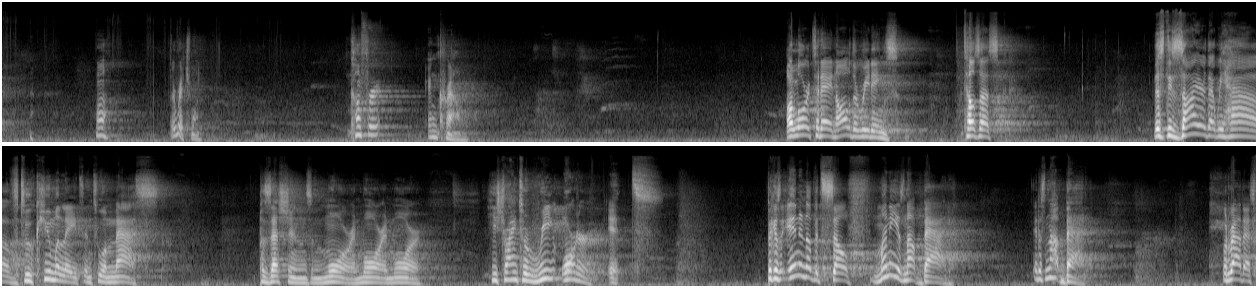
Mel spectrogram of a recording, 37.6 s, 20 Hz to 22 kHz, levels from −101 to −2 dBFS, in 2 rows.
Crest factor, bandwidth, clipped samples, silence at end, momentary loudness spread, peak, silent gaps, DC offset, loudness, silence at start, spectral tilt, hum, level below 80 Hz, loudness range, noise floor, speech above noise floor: 26 dB; 12.5 kHz; under 0.1%; 0 s; 20 LU; 0 dBFS; none; under 0.1%; -24 LUFS; 0.4 s; -5 dB/octave; none; -56 dBFS; 15 LU; -56 dBFS; 33 dB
